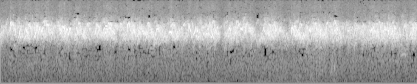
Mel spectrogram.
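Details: Morning chorus from a group of house sparrows: continuous, lively chirping from many birds, with one short dip in volume just past three seconds.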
